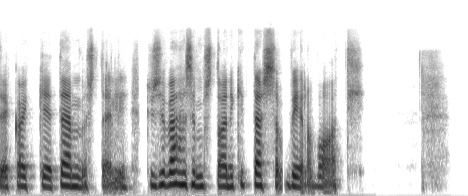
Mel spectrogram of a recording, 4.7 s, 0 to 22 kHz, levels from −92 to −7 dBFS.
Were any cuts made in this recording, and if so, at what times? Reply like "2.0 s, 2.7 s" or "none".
1.4 s, 2.1 s, 2.8 s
